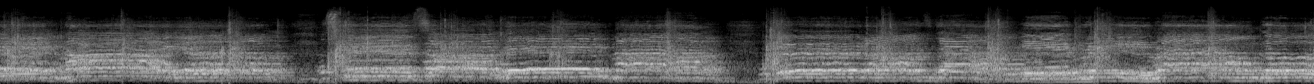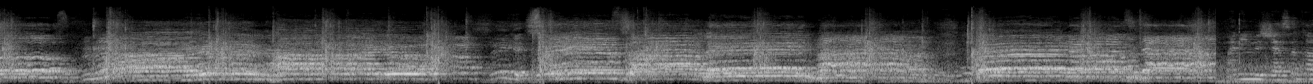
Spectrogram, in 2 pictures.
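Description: An elderly woman sings with feeling through a microphone and loudspeakers.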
